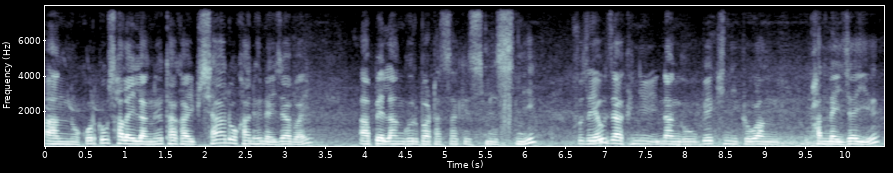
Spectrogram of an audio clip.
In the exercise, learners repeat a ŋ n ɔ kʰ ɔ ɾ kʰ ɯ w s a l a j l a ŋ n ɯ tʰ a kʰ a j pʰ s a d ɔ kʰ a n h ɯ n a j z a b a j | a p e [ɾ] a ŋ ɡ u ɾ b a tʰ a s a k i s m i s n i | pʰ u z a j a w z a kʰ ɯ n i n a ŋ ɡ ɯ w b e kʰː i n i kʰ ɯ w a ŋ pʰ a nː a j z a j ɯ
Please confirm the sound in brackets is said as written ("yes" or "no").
no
